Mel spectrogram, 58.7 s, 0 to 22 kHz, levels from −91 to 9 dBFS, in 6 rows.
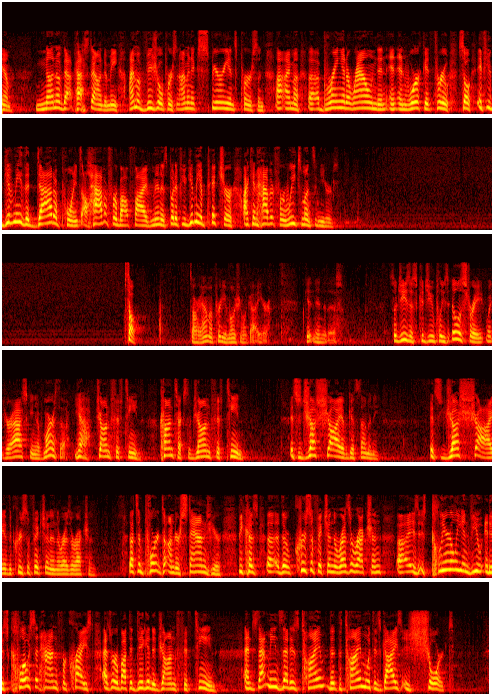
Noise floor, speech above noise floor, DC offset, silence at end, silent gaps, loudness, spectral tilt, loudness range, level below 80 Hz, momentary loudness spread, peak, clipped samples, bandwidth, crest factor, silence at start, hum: -62 dBFS; 41 dB; under 0.1%; 0.8 s; none; -22 LUFS; -5.5 dB/octave; 9 LU; -70 dBFS; 10 LU; -2 dBFS; under 0.1%; 8 kHz; 20 dB; 0 s; none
